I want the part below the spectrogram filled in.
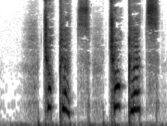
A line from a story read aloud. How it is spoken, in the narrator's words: they cried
